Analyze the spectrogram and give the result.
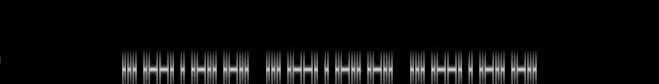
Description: Morse code, heard as a keyed tone, about 44 wpm, 700 Hz. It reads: SPELL SPELL SPELL
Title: Top 500 Words Repeated 45wpm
